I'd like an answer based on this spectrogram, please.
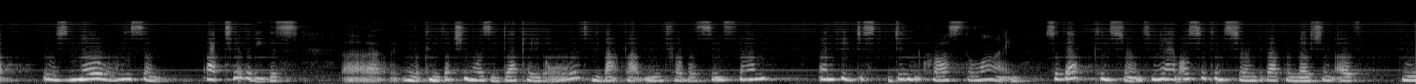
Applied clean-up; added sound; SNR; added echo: neural separator model SepFormer DNS4.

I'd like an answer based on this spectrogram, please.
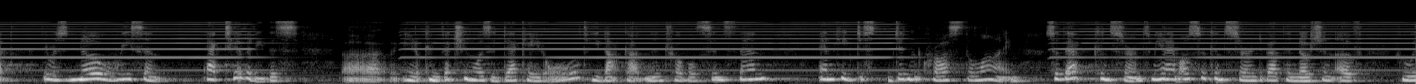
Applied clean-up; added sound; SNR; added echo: none; Bowed string instrument; 15 dB; reverberation time 0.3 s.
